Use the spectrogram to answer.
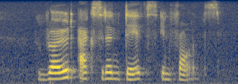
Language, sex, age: English, female, 21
